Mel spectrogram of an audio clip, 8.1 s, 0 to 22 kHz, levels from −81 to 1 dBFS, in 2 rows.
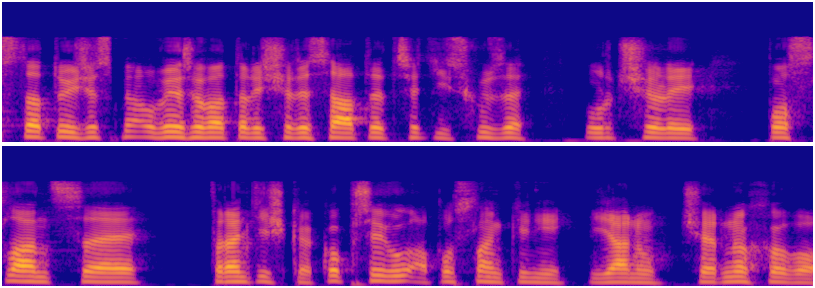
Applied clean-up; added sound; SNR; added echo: neural mask model DeepFilterNet 3.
